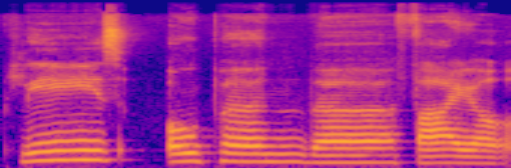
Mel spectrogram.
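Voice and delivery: slow, careful instruction; slow down each word for a learner; deliberately unhurried repeat; speaking slowly. Acted. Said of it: "please speak slowly".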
